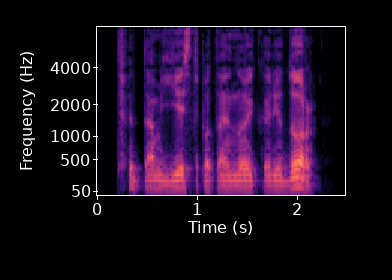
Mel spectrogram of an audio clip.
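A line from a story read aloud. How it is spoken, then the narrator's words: Smirking grunt. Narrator (Russian): хмыкнул заказчик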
